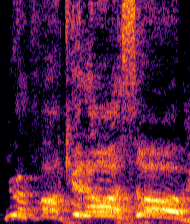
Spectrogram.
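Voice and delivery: high, loud joyful shout; yelling compliments. Retold or imitated. On set, yelling compliments at a castmate, joyous shout. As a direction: yell praise at the top of your lungs. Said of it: "We're yelling at each other".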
